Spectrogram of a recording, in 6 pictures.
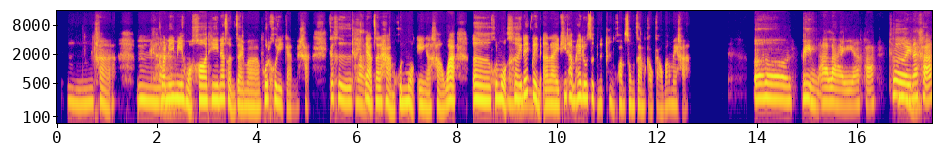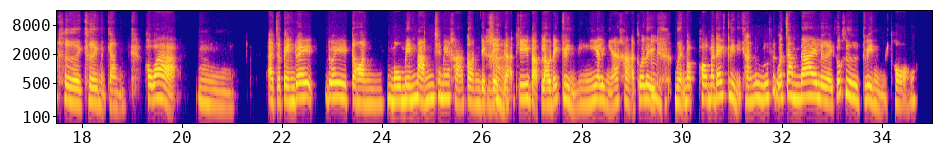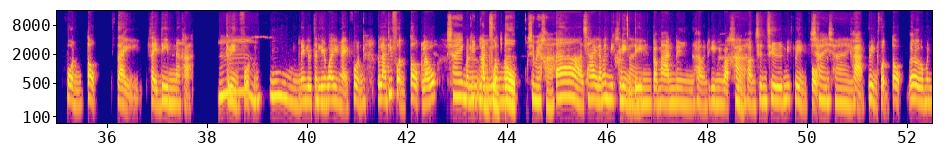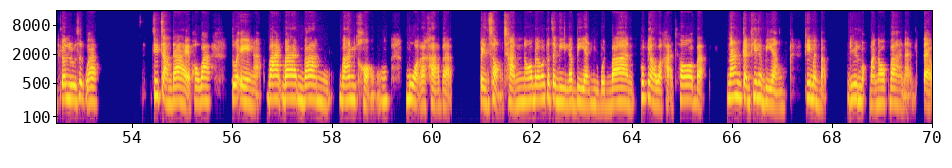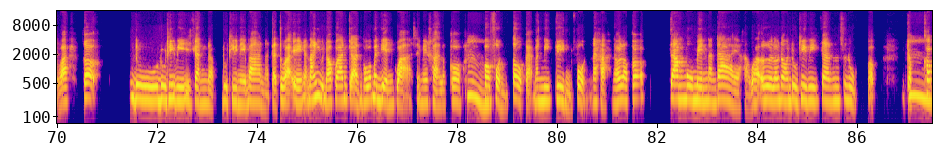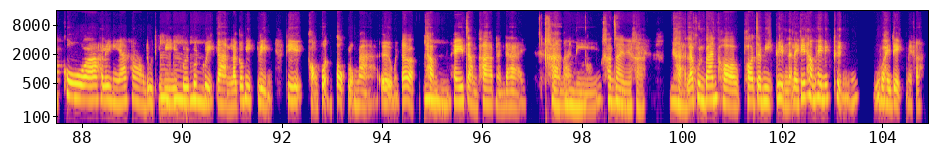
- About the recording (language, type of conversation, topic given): Thai, unstructured, เคยมีกลิ่นอะไรที่ทำให้คุณนึกถึงความทรงจำเก่า ๆ ไหม?
- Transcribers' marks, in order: other background noise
